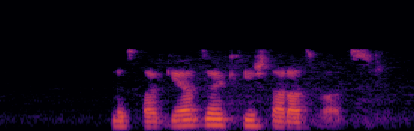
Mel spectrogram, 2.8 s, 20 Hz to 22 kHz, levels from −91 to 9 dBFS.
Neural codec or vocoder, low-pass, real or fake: none; 5.4 kHz; real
